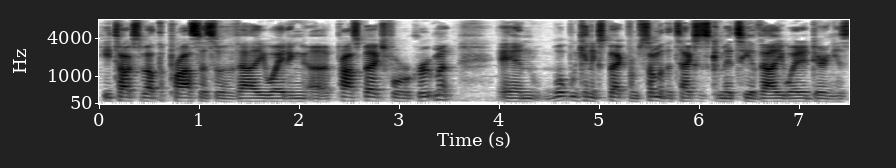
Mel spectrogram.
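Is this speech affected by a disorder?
No.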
